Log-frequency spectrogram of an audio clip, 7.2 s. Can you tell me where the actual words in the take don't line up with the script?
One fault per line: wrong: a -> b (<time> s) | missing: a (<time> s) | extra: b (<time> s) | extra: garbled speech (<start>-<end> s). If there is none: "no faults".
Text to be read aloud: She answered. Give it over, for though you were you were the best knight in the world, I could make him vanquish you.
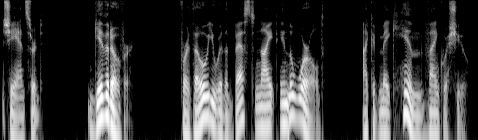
missing: you were (3.3 s)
